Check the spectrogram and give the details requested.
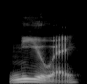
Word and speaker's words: Niue: Niue. It gives me the phonetic pronunciation because I wouldn't have known that.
